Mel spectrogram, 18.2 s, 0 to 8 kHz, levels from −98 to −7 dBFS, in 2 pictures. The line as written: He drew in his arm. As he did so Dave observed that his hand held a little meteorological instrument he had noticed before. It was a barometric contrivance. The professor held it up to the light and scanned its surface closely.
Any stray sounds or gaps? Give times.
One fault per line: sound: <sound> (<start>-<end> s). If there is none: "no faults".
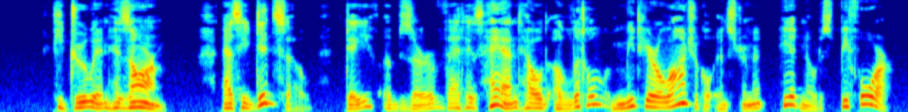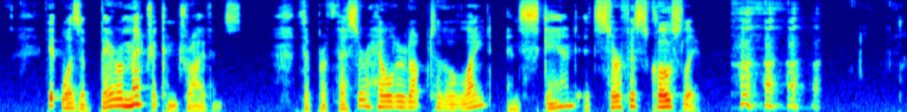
sound: laugh (16.4-17.3 s)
